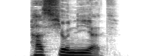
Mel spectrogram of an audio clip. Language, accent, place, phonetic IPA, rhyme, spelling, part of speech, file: German, Germany, Berlin, [pasi̯oˈniːɐ̯t], -iːɐ̯t, passioniert, adjective / verb, De-passioniert.ogg
- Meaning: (verb) past participle of passionieren; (adjective) passionate (as in: passionate hobbyist)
